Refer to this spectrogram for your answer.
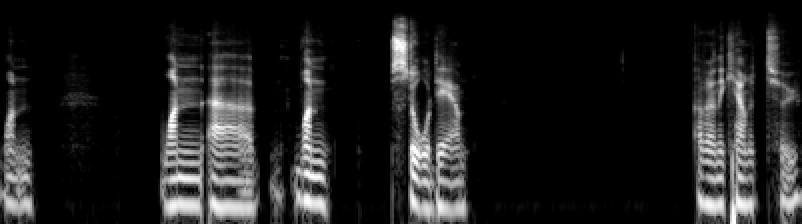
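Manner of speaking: soft, hushed stage whisper under the breath. Narrating a scene where Home Run leans into you outside: Home Run half-whispering. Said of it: "he just whispers".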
